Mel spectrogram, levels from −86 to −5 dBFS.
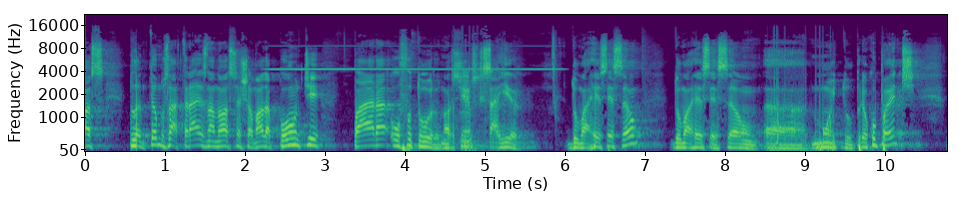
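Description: From 2.16 to 6.05 s a thin whistle at 4.2 kHz sits behind the audio, roughly 15 dB below it. It swells and fades without growing into a howl. This is a feedback whistle, likely from a speaker-to-microphone loop held just short of runaway. Processor overload crackle appears twice, from 4.59 to 5.24 s and from 8.50 to 9.33 s. The first burst overlaps the whistle. Each is a gritty tearing made of many hard-edged repeats of old audio. The spacing fits missed deadlines on buffers of around 10 ms.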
